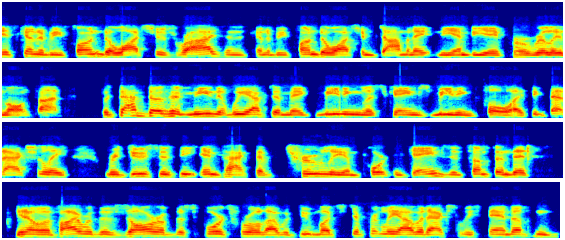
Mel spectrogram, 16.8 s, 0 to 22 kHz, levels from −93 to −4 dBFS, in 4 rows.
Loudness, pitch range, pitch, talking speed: -18 LUFS, 130-150 Hz, 145 Hz, 270 wpm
